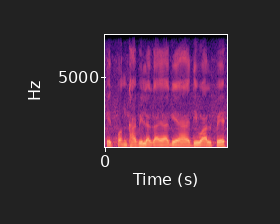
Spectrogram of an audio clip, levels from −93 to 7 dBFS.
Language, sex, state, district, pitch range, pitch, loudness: Hindi, male, Jharkhand, Garhwa, 105-110 Hz, 105 Hz, -14 LUFS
